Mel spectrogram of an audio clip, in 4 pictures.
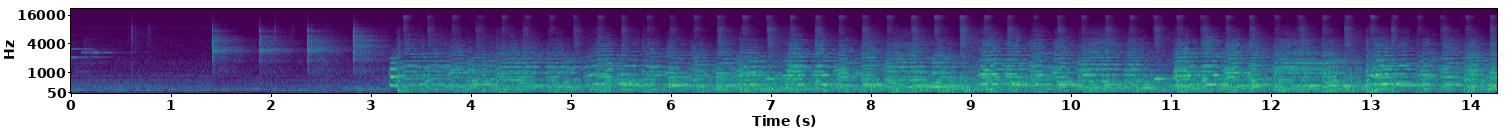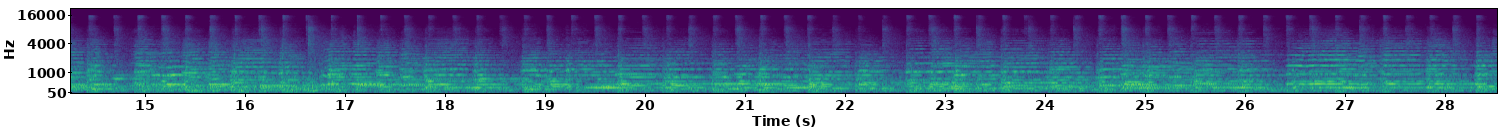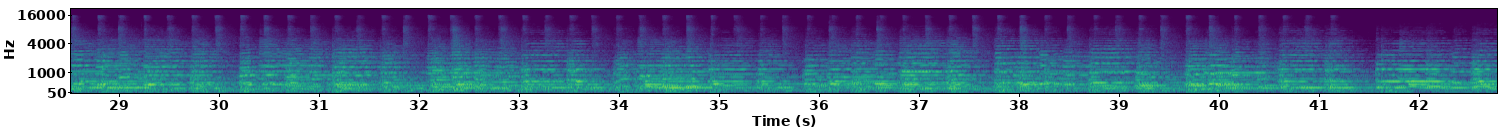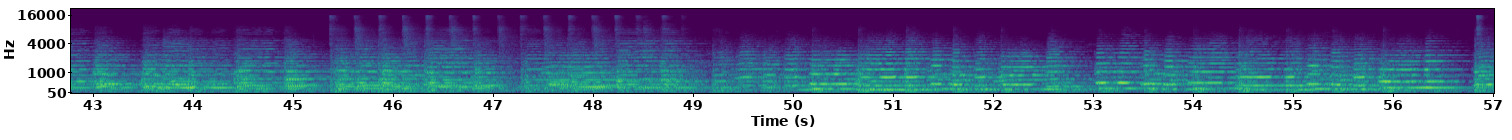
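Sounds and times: brass music with fast beat: 2.4s - 57.0s.

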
